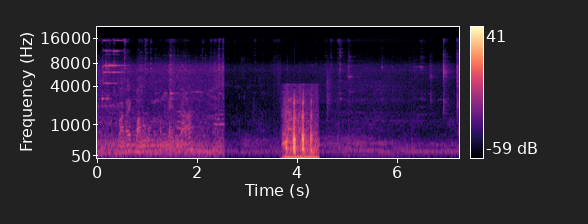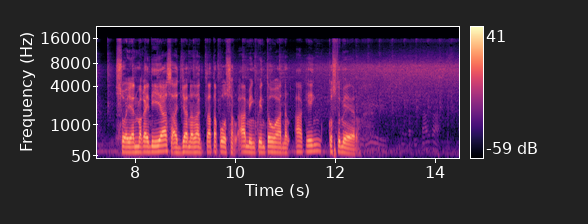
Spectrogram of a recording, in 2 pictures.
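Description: Steel spokes clink against a motorcycle wheel hub.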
